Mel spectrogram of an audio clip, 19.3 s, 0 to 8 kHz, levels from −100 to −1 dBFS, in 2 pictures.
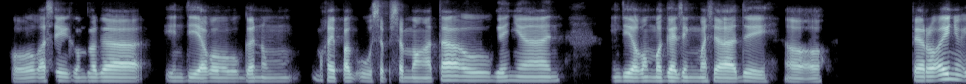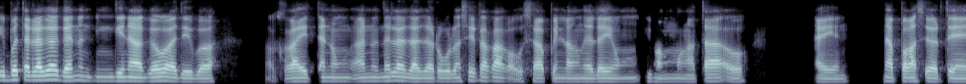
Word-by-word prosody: Oo, 115 +3 -3
kasi 135 +2 0
kumbaga 130 -1 +1 0.2
hindi 125 -1 -2
ako 120 0 -1
ganong 120 -1 -5 0.2
makipag-usap 125 -1 -2
sa - - -1
mga 120 -1 -2
tao 145 -2 +3
ganyan. 135 0 0 0.5
Hindi 135 +1 -2
ako 130 +1 +1
magaling 130 0 +2
masyado, 125 0 +3
eh, 120 -3 0 0.2
oo. 110 -1 -1 0.9
Pero 140 0 +4
ayun 180 0 +6
yung 150 - -3
iba 165 +2 +2
talaga 155 +2 +6
gano'n 145 0 +2
yung 130 0 -11
ginagawa, 130 0 +4
'di 115 -1 -2
ba? 110 0 0 0.7
Kahit 120 +1 0
anong 125 -1 -7
ano 125 +1 -3
nila 135 +1 +1
lalaro 120 0 -1
lang 120 - -3
sila, 140 -3 -2
kakausapin 115 -2 -2
lang 110 0 -4
nila 115 +1 0
yung 115 0 -13
ibang 115 -2 -8
mga 110 -1 -8
tao 120 -2 0 0.7
ayun. 105 -1 -2 0.4
Napakasuwerte, 120 -2 +1
125 Hz, 135 wpm, -25 LUFS, 115-135 Hz, 0.9 s, ayun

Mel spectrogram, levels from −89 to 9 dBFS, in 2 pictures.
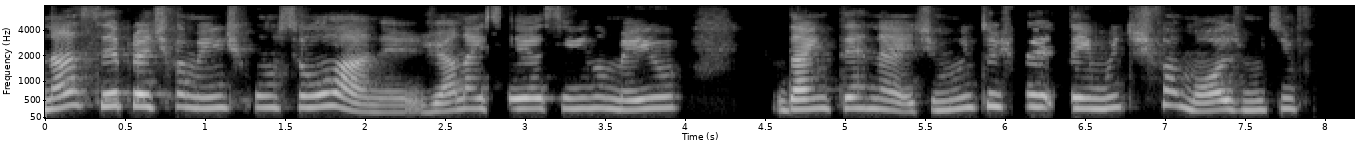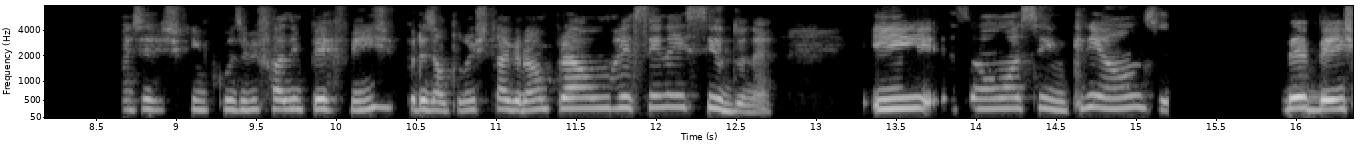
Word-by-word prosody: nascer 345 +4 +3
praticamente 320 -3 +2
com 305 0 -3
o 295 - -4
celular, 305 - +3
né, 180 0 -8
já 210 +4 0
nascer, 275 0 +2
assim, 275 0 -2
no 285 -1 -3
meio 270 +4 +1 0.6
da 255 +2 +6
internet. 265 -6 -1
Muitos 300 +7 -2
pe 320 -2 +1
tem 280 -1 +4
muitos 290 +4 -2
famosos, 250 - 0
muitos 235 +3 -5
influ 270 -1 -7 0.7
mas 240 -1 -10
eles, 240 -2 -5
que - - -13
inclusive 240 +1 -4
fazem 255 0 -2
perfis, 260 +3 -1
por 255 -1 -1
exemplo, 225 -2 0
no - - -4
Instagram 245 0 -1
para 275 +1 +2
um 285 +1 -3
recém-nascido, 295 -5 -2
né. - - -9 0.6
E 275 +2 +5
são 270 +1 -4
assim, 280 -4 -3
crianças, 295 - -3 0.7
bebês 260 -2 +7
275 Hz, 145 wpm, -24 LUFS, 245-295 Hz, 0.7 s, bebês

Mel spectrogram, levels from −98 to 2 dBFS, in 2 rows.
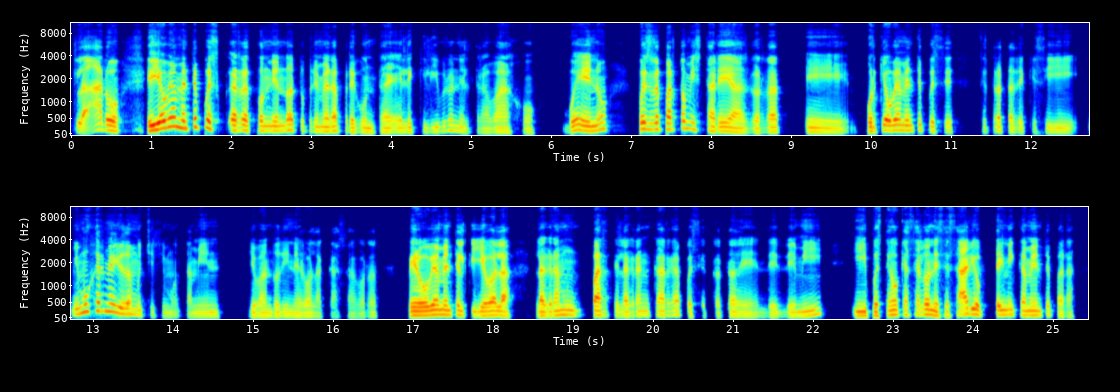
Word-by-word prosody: Claro, 150 -6 +2 0.3
y 150 +6 +11
obviamente, 245 0 +6
pues, 220 -4 +2
eh, 155 - +6
respondiendo 140 -2 0
a - - -1
tu 140 - -13
primera 125 0 -2
pregunta, 110 -3 -5
el 110 +2 -6
equilibrio 115 +6 -10
en 140 -3 -9
el 105 -4 -11
trabajo. 105 -2 -10 0.3
Bueno, 150 +5 +2 0.3
pues, 190 -1 +4
reparto 185 +2 +1
mis 185 -5 -6
tareas, 125 -6 0
¿verdad? 110 +3 -4 0.3
Eh, 110 -4 -6 0.2
porque 125 +5 +1
obviamente, 150 0 +3
pues, 135 -4 -7
se 120 -3 -11 0.3
se - - -20
trata - - -6
de - - -11
que - - -24
si 105 -2 -11
mi 155 - -5
mujer 230 +5 0
me 235 -1 +2
ayuda 180 -6 +2
muchísimo 110 -8 -12
también 100 +1 -12 0.3
llevando 100 -1 -7
dinero 100 -1 -8
a 100 - -8
la 95 -2 -14
casa, 85 +1 -23
¿verdad? 95 +4 -17 0.3
Pero 120 +1 +7
obviamente 140 0 +4
el 125 -4 0
que 115 - -8
lleva 120 +2 +3
la 115 -4 +2 0.3
la 115 -1 +2
gran 125 +2 -2
parte, 120 -2 +2
la 110 0 -3
gran 120 +2 -7
carga, 125 +2 -5
pues, 110 -5 -11
se - - -23
trata 105 +3 -10
de 100 -2 -10
de 100 +1 -12
de 105 0 -9
mí. 125 +10 -5 0.4
Y 115 0 +2
pues, 115 +1 -2
tengo 135 +3 0
que 135 - -5
hacer 140 +2 -6
lo 150 0 +4
necesario 125 +4 +2
técnicamente 130 -2 -1
para 105 -6 -11
120 Hz, 165 wpm, -23 LUFS, 105-140 Hz, 0.4 s, y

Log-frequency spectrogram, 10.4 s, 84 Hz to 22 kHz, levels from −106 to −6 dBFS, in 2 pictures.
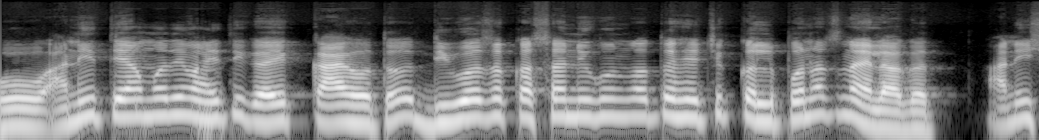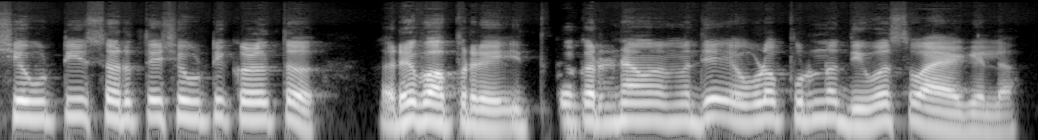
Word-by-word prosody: हो 145 0 +2
आणि 170 +9 -1
त्यामध्ये 220 +1 +1
माहिती 200 0 0
आहे 170 +1 +5
का 170 -2 -13
काय 170 -1 +5
होतं? 170 +5 +1
दिवस 195 +6 +2
कसा 210 +1 +1
निघून 210 0 -2
जातो 215 0 -1
याची 210 +2 -2
कल्पनाच 200 +4 0
नाही 185 -8 +4
लागत 130 -1 +2 0.4
आणि 185 +6 -3
शेवटी 205 0 +1
सरते 200 0 -1
शेवटी 205 0 -1
कळत 190 -2 0 0.5
अरे, - - +3
बापरे! 170 -6 +4
इतकं 145 +5 -6
करण्यामध्ये 180 +2 0
एवढा 185 +1 0
पूर्ण 190 +1 -3
दिवस 165 +4 -2
वाया 140 -7 +2
गेला. 115 -1 -7
185 Hz, 175 wpm, -21 LUFS, 170-210 Hz, 0.5 s, आहे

